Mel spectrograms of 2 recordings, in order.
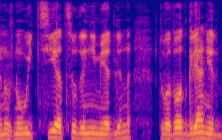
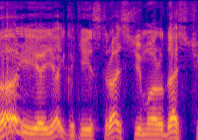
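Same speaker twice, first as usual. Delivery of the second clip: mocking, derisive, slower pace; 4 dB louder than usual. Chiptsov, entering a room where a man is howling, speaks mockingly. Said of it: "насмешливо сказал Чипцов".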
